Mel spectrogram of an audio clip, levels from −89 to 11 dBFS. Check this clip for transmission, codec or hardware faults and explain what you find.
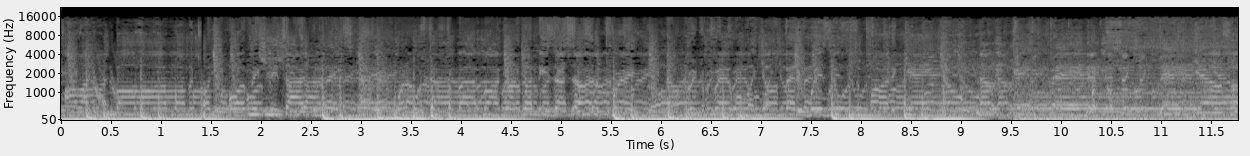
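Two faults are present: a doubled audio track across the whole clip and a call bitrate drop from 1.4 to 7.1 s.

Doubled audio track, throughout: a full-band second copy trails the original by roughly a fifth of a second, sitting a few decibels quieter. The likely cause is the audio being captured twice, once through a slower path, or an edit holding two copies out of step. Because the copy has no decay or room colouring, it sounds like a flat, slap-back repeat rather than a natural echo.

Call bitrate drop, 1.40 to 7.09 s: the call's bandwidth estimate fell, and the encoder was told to spend far fewer bits. The sound fits a fall from about 48 kbps to 17 kbps, staying at the lowest level for about 4.6 s. At that rate Opus codes much more coarsely and trims the high frequencies, so the audio turns rough, watery or muffled until the bitrate recovers around 7.1 s.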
